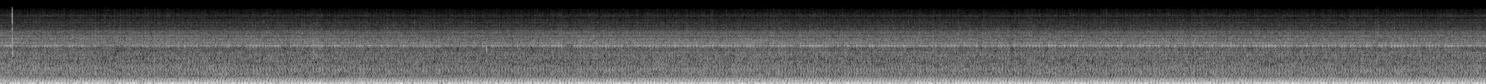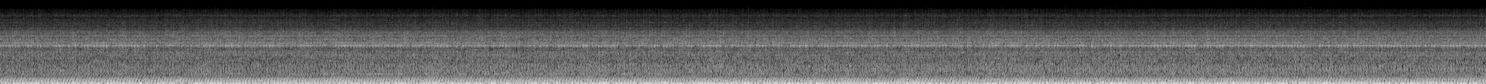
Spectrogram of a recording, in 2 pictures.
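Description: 1967 BSA B40 WD's single-cylinder four-stroke engine running steadily, with no marked revving, and a thin steady high whine alongside.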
